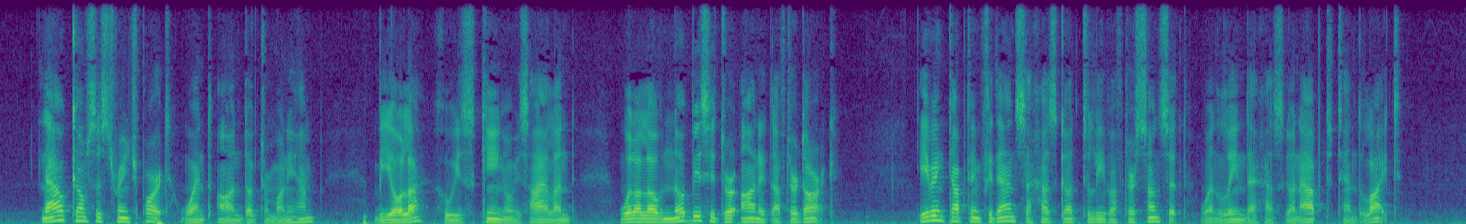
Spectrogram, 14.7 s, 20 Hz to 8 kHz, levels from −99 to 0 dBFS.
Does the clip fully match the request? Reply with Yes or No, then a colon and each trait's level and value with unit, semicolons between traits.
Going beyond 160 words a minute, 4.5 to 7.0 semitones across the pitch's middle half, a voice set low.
Yes: average, 170 wpm; wide, 5.6 semitones; low, 105 Hz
